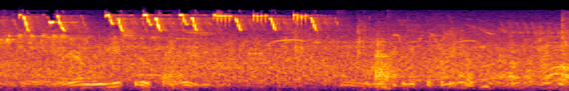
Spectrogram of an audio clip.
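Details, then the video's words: A goldfinch competing in the 'repique' category at Lanús sings about a dozen quick, high, downward-swept notes in clusters over three seconds, then goes quiet while low human chatter continues. "Amarillo de Repique Concurso Lanus"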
